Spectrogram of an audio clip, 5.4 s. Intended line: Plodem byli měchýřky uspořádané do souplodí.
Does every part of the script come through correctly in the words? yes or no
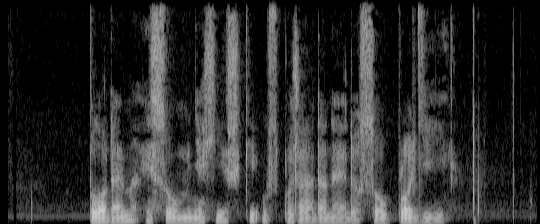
no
